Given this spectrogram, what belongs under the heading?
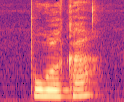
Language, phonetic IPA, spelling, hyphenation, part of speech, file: Czech, [ˈpuːlka], půlka, půl‧ka, noun, Cs-půlka.ogg
- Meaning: 1. half (one of two equal parts of something) 2. cheek (buttock)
